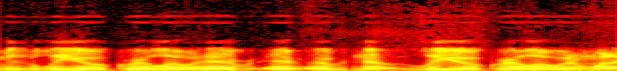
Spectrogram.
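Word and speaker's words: Carrillo: Does it have a You know, in in Southern California here, if you put two L's together, they're silent. When I first came out here, I said, "My name is Leo Grill."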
